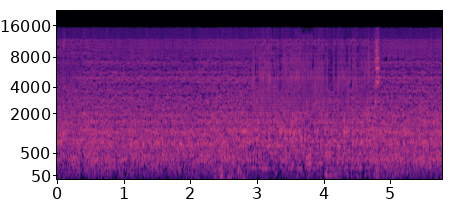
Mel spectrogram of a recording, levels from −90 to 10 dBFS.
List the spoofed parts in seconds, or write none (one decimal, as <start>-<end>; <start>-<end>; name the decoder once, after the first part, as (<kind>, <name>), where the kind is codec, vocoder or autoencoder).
2.9-4.7 (vocoder, BigVGAN v2)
